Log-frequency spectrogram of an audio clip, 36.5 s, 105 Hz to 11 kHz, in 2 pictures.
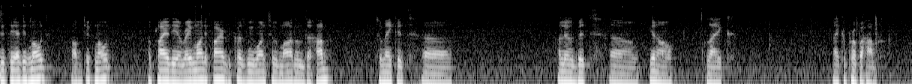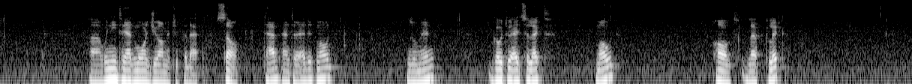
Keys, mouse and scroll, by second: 3.8-6.8 drag, 12.4-14.3 middle drag, 14.3 Tab, 15.2 scroll up 2, 15.9 Tab, 16.1-16.6 middle drag, 16.6 Tab, 17.5-20.5 shift+middle drag, 23.1 Tab, 24.3-25.3 middle drag, 25.3-25.6 scroll up 2, 30.2 click, 33.7 alt+click, 35.0 scroll down 1.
